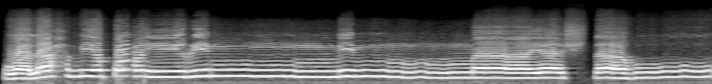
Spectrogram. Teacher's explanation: Maka wajibul gunnah ke idgham ma'al gunnah ke idgham mislain ke sama je, semuanya kena dirapatkan bibir, dengungkan dengan dua harakat. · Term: mim sabdu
